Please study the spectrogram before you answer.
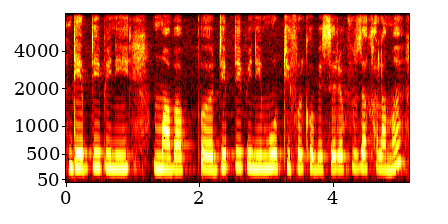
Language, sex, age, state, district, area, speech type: Bodo, female, 18-30, Assam, Udalguri, urban, spontaneous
